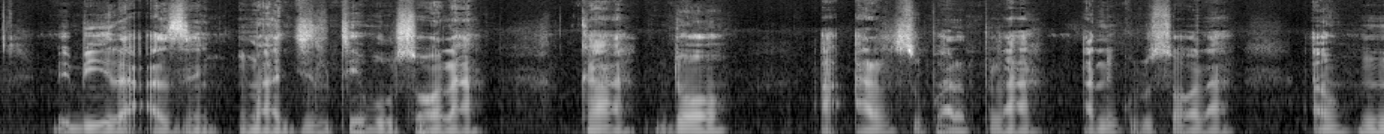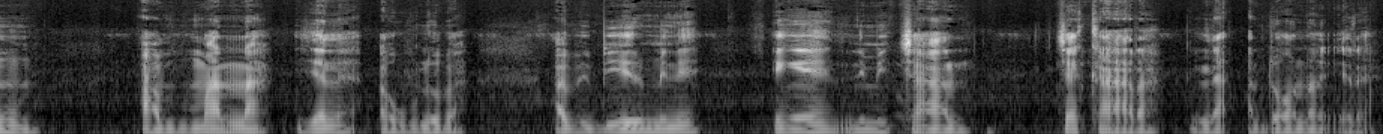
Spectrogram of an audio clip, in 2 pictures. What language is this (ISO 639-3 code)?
dga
